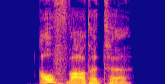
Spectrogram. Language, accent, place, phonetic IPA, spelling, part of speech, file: German, Germany, Berlin, [ˈaʊ̯fˌvaʁtətə], aufwartete, verb, De-aufwartete.ogg
- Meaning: inflection of aufwarten: 1. first/third-person singular dependent preterite 2. first/third-person singular dependent subjunctive II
